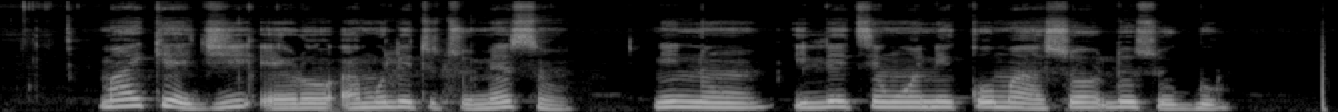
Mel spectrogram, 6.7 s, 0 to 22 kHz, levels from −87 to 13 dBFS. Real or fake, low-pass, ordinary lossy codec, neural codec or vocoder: fake; none; none; vocoder, 48 kHz, 128 mel bands, Vocos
